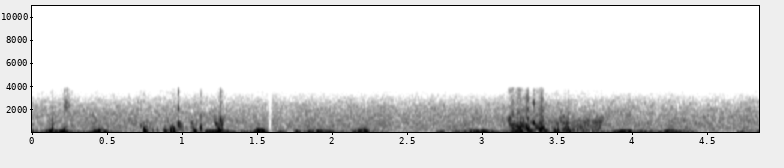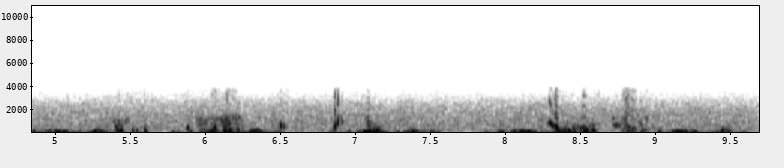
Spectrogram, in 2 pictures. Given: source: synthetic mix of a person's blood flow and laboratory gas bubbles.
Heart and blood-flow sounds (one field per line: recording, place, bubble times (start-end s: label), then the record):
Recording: Doppler ultrasound of blood flow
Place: precordium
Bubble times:
0.10-0.28 s: bubbles
0.69-1.17 s: bubbles
1.19-1.31 s: bubbles
3.16-3.84 s: bubbles
5.36-5.63 s: bubbles
5.84-6.28 s: bubbles
6.47-6.57 s: bubbles
6.82-6.95 s: bubbles
7.04-7.19 s: bubbles
8.26-8.63 s: bubbles
8.70-8.97 s: bubbles
From the record:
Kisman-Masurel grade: 233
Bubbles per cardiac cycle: several, 3 to 8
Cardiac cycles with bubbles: 50 to 99%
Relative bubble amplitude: loud (0.450 to 0.775)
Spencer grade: 3 (all of the cardiac periods contain showers or single bubble signals, but not dominating or overriding the cardiac motion signals)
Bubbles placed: only in the low amplitude regions of the cardiac cycle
